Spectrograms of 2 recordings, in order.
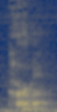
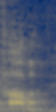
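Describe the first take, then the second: First: The r sound is clearly pronounced. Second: The r sound is dropped, Boston-style.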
